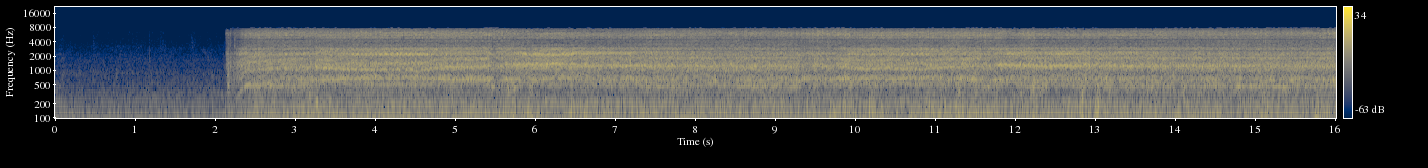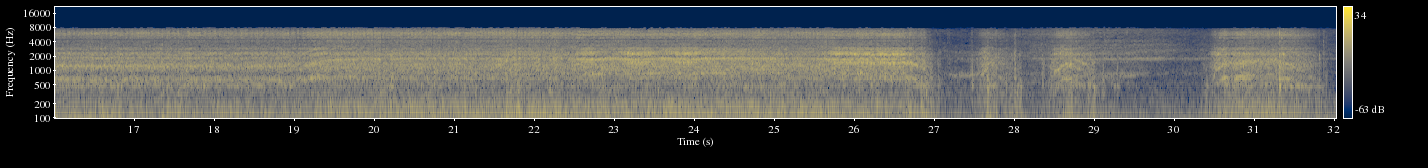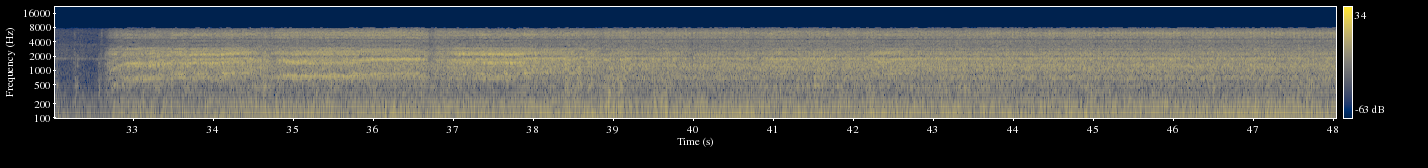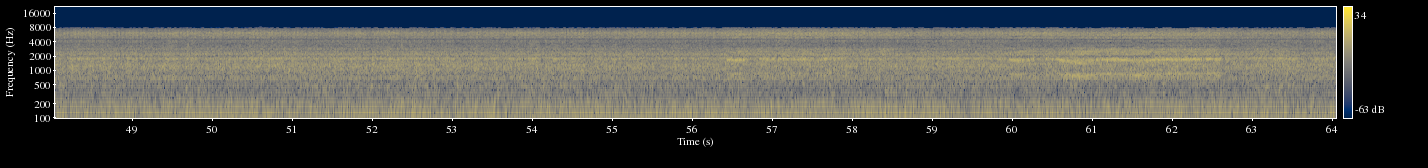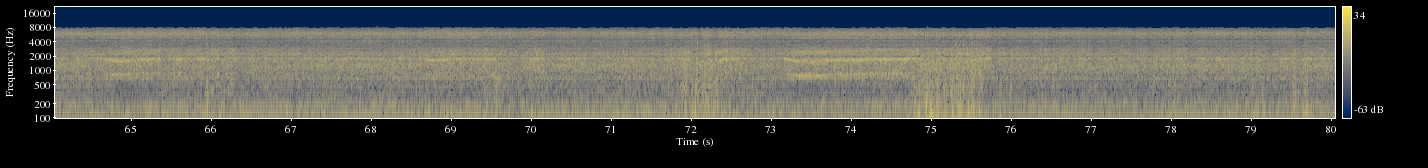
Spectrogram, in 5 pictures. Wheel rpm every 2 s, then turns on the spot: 0, 130, 160, 160, 160, 160, 160, 160, 160, 190, 230, 230, 230, 80, 20, 80, 130, 210, 220, 230, 230, 230, 230, 230, 230, 230, 240, 230, 230, 230, 230, 230, 230, 240, 230, 230, 230, 230, 230, 230.
26-30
